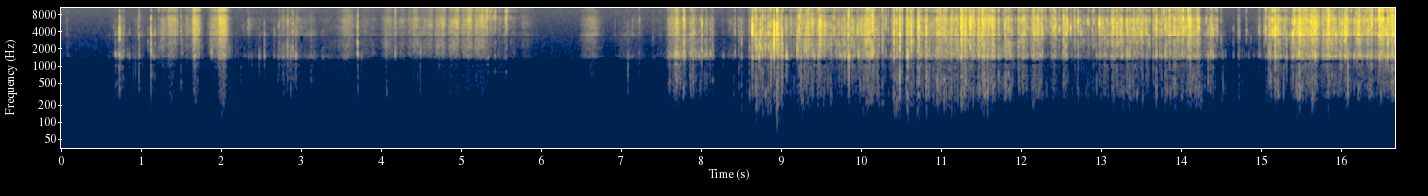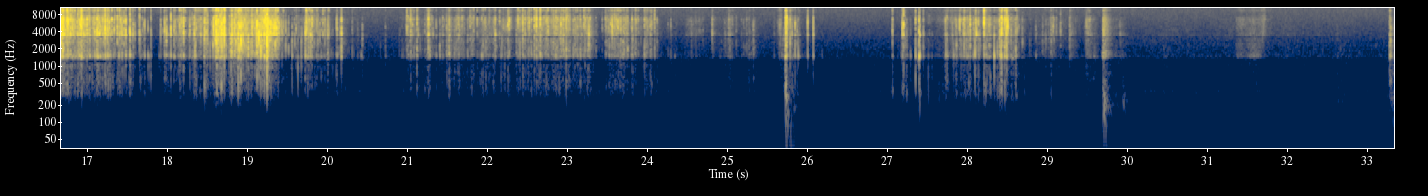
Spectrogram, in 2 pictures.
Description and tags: weird-smallplastic
A bad sample crunching some clear plastic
